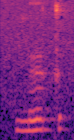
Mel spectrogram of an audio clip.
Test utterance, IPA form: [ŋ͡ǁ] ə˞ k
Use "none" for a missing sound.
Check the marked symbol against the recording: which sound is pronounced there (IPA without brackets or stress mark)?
ŋ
